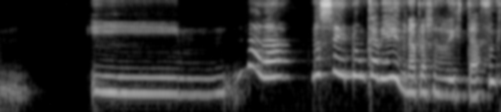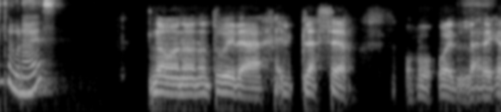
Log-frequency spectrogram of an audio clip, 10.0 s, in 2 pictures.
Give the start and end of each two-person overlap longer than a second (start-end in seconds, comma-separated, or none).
none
